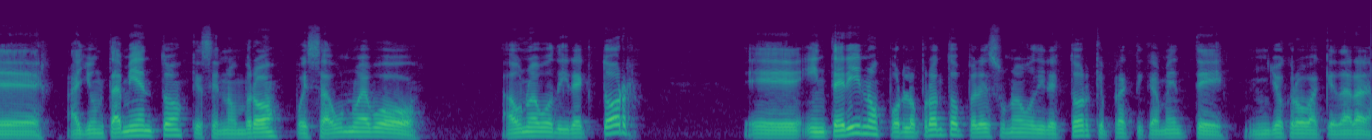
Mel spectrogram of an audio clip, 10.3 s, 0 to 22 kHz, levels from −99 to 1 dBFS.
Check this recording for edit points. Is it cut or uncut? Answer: uncut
